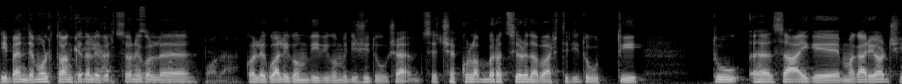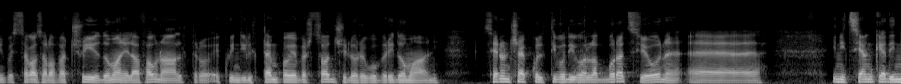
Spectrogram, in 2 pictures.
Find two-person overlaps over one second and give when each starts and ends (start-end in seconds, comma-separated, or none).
0.7-2.0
